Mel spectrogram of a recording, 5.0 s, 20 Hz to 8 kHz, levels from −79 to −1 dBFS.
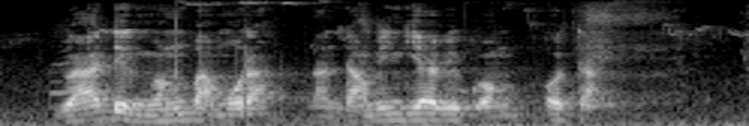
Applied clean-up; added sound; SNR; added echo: none; Bird vocalization, bird call, bird song; 19 dB; reverberation time 1.2 s.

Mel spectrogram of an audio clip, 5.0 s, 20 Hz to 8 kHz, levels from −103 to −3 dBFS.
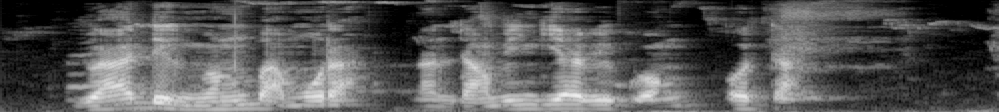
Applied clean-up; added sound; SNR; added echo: classical method WPE with log-MMSE.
